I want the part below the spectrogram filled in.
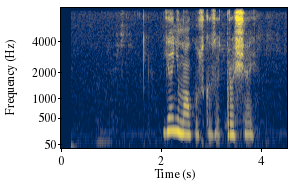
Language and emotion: Russian, sad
